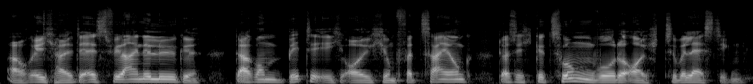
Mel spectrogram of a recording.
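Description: A proud desert sheik barks his words, loud, harsh and threatening, as a male storyteller puts him on. The voice sits low and the sound is close and dry. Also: a little slow, few pauses, no room sound. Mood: addressing crowd.

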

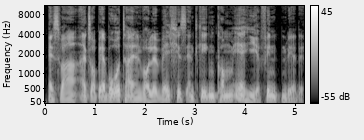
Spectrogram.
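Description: A man reading a classic novel aloud as an audiobook narrator, measured and even. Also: on the low side, no echo, clean studio sound. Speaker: audiobook reader.

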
